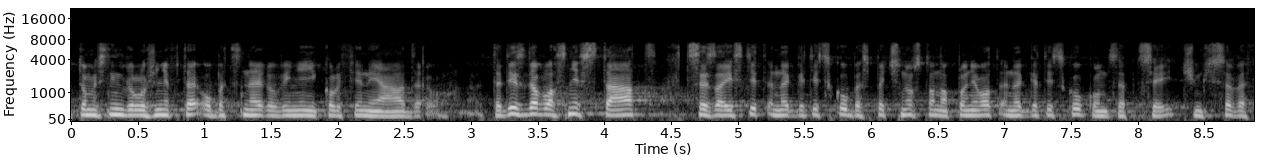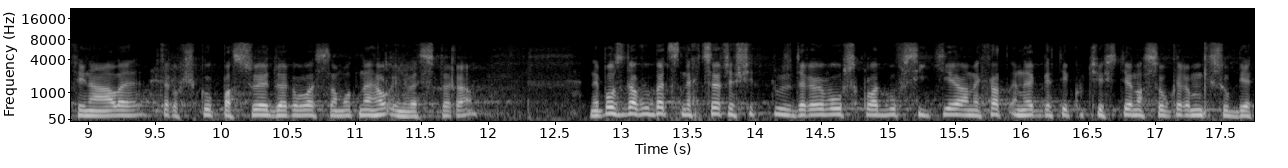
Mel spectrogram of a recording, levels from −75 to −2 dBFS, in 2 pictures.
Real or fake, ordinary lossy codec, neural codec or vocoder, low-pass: fake; AAC, 96 kbps; codec, 16 kHz, 8 kbps, FunCodec, trained on Chinese and English, 25 frames a second; 7.2 kHz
